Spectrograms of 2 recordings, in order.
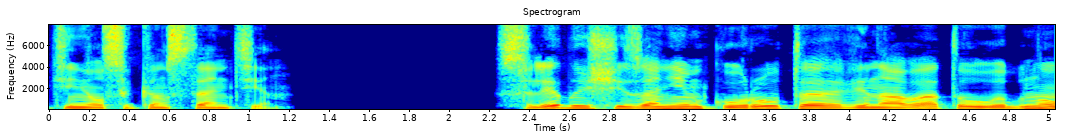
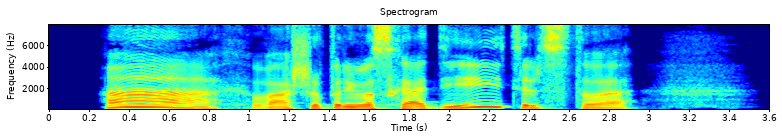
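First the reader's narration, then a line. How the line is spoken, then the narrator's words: Cheerful greeting. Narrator (Russian): Нелидова приветствовала его весело, но без прежнего блеска в глазах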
